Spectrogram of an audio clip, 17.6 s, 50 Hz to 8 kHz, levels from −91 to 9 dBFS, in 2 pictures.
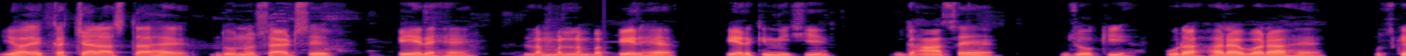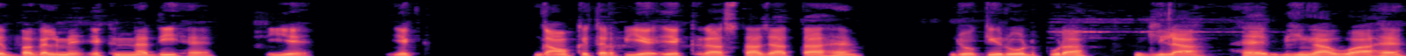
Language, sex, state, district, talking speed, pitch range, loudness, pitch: Hindi, male, Bihar, Samastipur, 155 wpm, 130-150 Hz, -18 LUFS, 140 Hz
